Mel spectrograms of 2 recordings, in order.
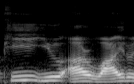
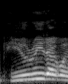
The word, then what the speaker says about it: bury: 지금 단어 B-U-R-Y로 장난치는데 정말 이상한 단어야. 이 단어 읽어보라 그러면 당연히 우리는 beauty라고 읽겠지. 얘는 발음 기호가 view가 아니라 에야. bury예요. 이상하지?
